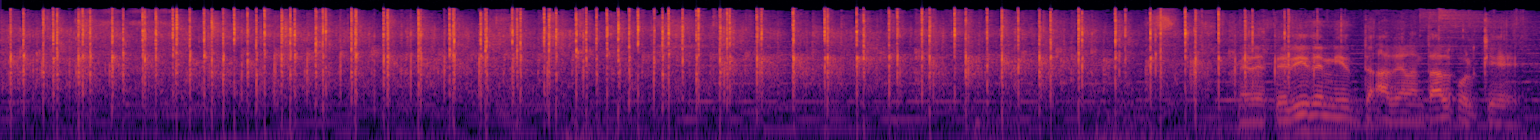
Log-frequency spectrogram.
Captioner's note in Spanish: aplausos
